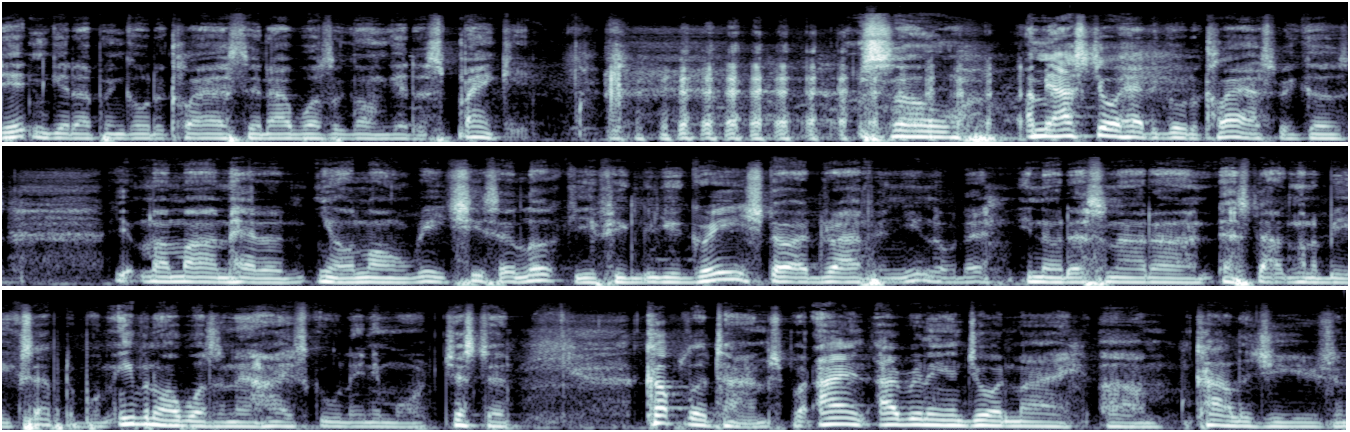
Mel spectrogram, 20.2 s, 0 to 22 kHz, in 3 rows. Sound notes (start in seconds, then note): 3.0 crowd laughing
